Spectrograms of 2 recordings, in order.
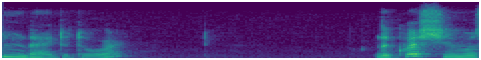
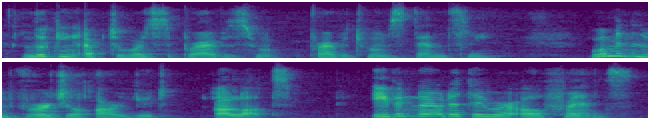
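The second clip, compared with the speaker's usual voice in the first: plain reading voice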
